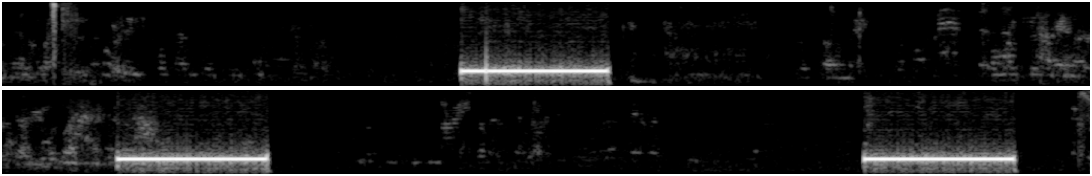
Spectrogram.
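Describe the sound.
Telephone tone after a dropped call: three steady, mid-pitched beeps, each about a second long, evenly spaced several seconds apart, with faint scattered background noise between them.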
